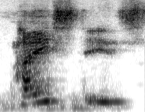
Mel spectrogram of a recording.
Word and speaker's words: Paiste: And I said the word Paiste, and she said, yes, you even know how to pronounce the symbols.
